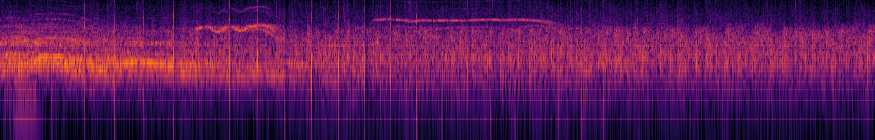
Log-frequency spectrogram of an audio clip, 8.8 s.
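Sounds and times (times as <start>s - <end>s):
live studio audience in Provo, Utah clapping and cheering: 0.0s - 8.7s
high whistles from audience: 1.9s - 2.9s, 3.6s - 5.7s.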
